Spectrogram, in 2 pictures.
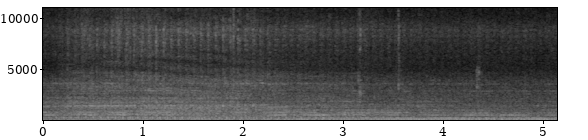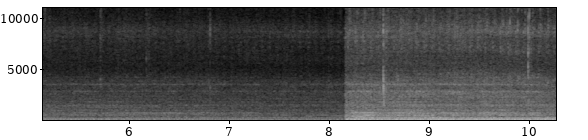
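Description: A small engine running steadily at idle, its hum getting suddenly louder near the end.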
